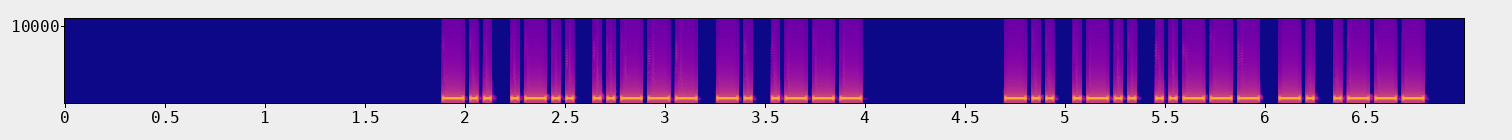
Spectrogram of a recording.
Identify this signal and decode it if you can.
Morse code, heard as a keyed tone, about 36 wpm, 700 Hz. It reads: DL2NJ DL2NJ
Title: DXCC-100 Call Signs - 5 Characters - Repeated 2x - 35wpm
